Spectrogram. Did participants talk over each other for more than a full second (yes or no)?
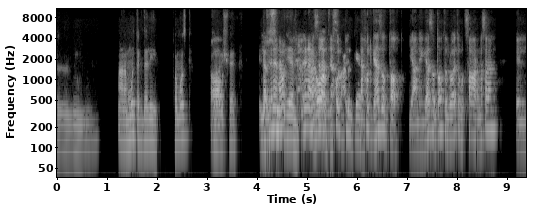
yes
